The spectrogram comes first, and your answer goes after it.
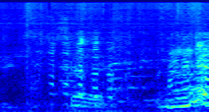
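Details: Goat bleating while being injected with vitamins: a short, wavering, harmonic bleat that rises toward the end, with people talking close by.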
